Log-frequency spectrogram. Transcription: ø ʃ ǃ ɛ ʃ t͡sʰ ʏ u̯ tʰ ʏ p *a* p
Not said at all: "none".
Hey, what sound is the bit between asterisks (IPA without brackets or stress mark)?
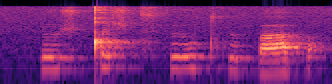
a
